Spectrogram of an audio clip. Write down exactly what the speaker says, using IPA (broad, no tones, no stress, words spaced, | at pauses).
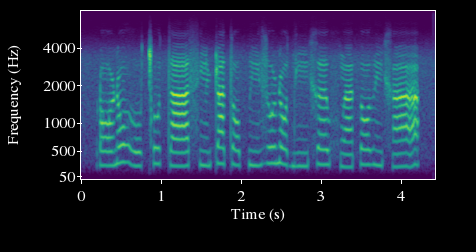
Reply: ɽɔɳɔ ɣoǀo ta sĩʈatɔ pĩzoɳɔ dĩxɜ xʷãθɔðĩ xã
